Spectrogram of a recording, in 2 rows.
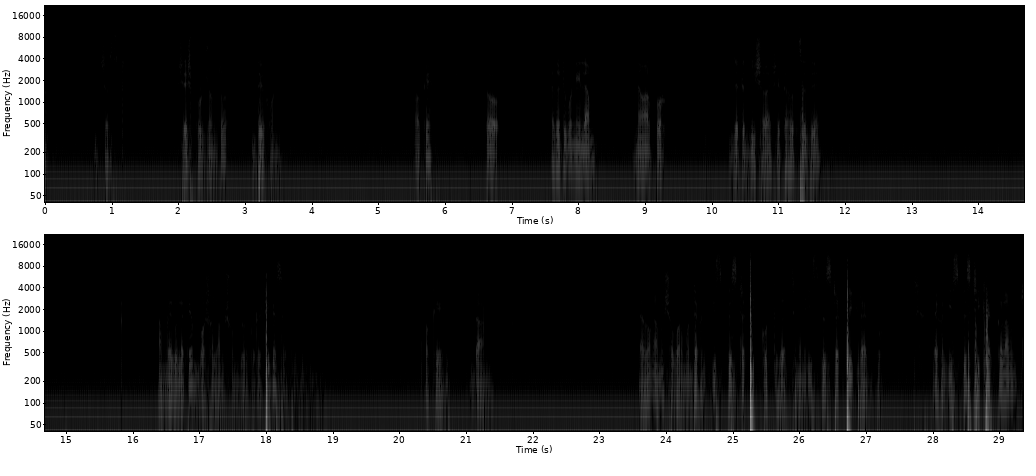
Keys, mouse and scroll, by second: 1.1 alt+shift+click, 3.4 alt+shift+click.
